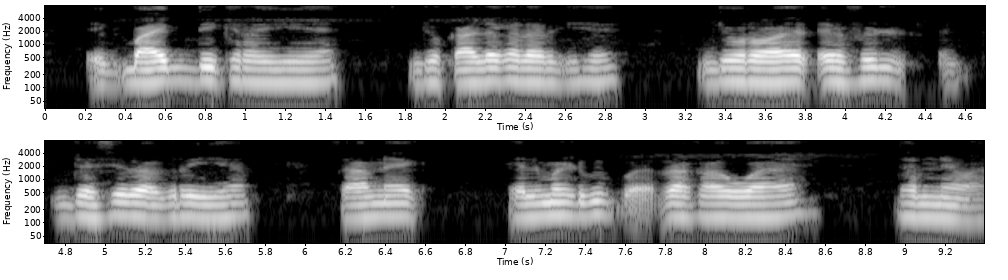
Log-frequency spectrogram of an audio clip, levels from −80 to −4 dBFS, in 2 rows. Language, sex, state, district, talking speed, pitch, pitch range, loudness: Hindi, male, West Bengal, Malda, 170 wpm, 135 Hz, 130-140 Hz, -18 LUFS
